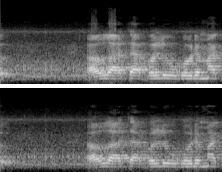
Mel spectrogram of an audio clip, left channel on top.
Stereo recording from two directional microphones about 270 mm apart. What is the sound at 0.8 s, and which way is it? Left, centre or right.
A man's voice, centre.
